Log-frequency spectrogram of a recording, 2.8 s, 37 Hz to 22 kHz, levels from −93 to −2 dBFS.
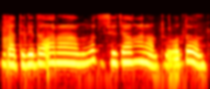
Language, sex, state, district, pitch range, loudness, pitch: Chakma, female, Tripura, Unakoti, 220-255 Hz, -16 LUFS, 240 Hz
